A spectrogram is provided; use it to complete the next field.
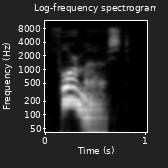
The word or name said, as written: foremost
